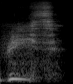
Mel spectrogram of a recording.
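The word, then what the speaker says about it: Rhys: And that guy Rise. – Reese. What the fuck? In what universe would his name be Rise? – It's spelled R-H. – Oh, yeah, it Y. is actually a weird spelling.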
